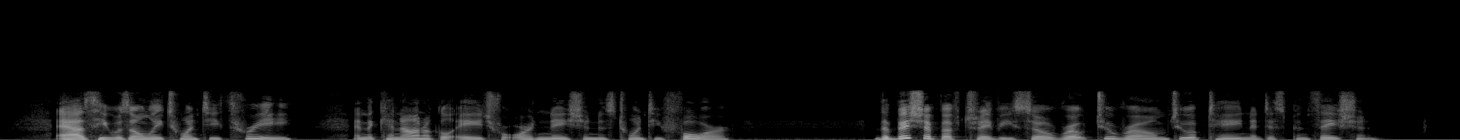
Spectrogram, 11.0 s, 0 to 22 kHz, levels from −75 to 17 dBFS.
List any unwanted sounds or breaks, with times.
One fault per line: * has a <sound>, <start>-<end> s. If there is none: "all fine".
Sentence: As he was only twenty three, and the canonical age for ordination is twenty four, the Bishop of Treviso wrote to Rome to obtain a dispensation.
all fine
